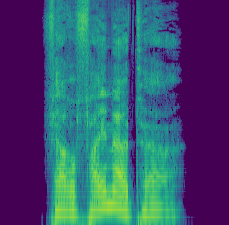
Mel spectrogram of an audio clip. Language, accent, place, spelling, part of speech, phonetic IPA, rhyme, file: German, Germany, Berlin, verfeinerter, adjective, [fɛɐ̯ˈfaɪ̯nɐtɐ], -aɪ̯nɐtɐ, De-verfeinerter.ogg
- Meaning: inflection of verfeinert: 1. strong/mixed nominative masculine singular 2. strong genitive/dative feminine singular 3. strong genitive plural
